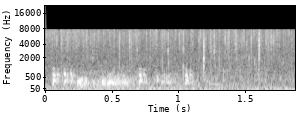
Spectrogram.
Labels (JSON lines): {"label": "biophony, growl", "recorder": "SoundTrap 600 or HydroMoth"}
